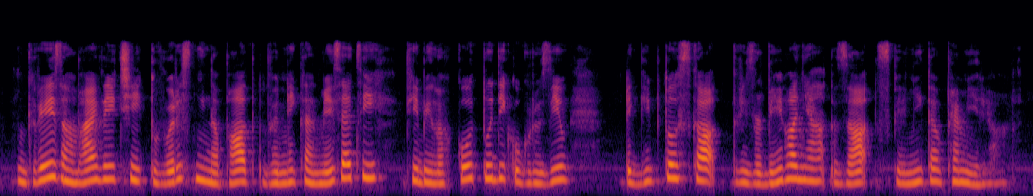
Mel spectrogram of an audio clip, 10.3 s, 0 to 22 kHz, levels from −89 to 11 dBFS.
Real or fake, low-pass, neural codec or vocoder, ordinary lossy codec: fake; 9.9 kHz; autoencoder, 22.05 kHz, a latent of 192 numbers a frame, VITS, trained on one speaker; MP3, 96 kbps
